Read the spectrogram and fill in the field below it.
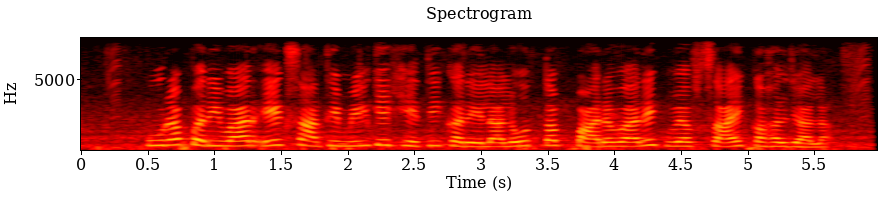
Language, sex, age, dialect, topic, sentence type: Bhojpuri, female, <18, Southern / Standard, agriculture, statement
